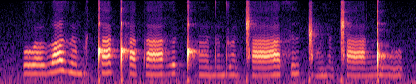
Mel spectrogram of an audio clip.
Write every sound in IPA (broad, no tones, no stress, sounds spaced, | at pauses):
oː y̯ ðˤ i z ə̃ b ɨ ǃ a ǃʰ a t aː ɦ ə ǃʰ ə̃ː d ə̃ d ɹ ə̃ ǁ aː s ɨ ɡ͡ǁ õ j ə̃ ǁ aː ŋ͡ǃ u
